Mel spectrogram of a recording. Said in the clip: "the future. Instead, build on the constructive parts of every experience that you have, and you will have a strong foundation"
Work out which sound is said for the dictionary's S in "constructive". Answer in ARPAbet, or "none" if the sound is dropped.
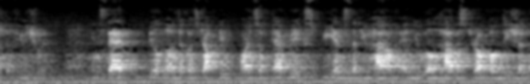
S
